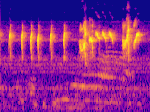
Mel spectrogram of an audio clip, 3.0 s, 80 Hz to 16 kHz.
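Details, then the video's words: Long-tailed shrike chirping: a run of short, evenly spaced chirps, then denser scratchy, warbled phrases at a high pitch. "MASTER BIRD CHIRPING THE LONG TAILED SHRIKE FULL 30 MINUTES FIGHTER"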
